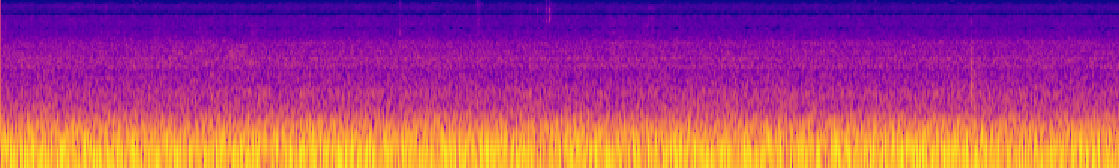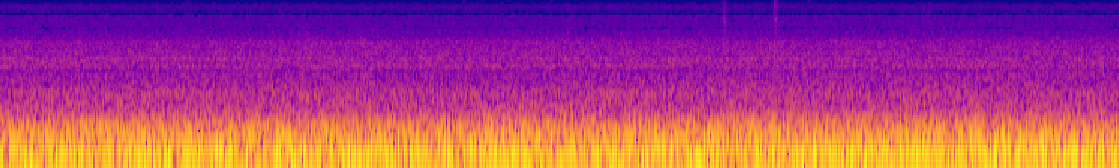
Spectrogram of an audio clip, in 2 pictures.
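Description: Steady low cabin noise of an airliner in descending flight, heard inside the passenger cabin: the drone of engines and rushing air, with a faint steady hum running under it.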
